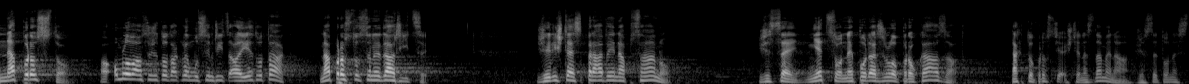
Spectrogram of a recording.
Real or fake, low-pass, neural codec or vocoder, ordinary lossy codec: real; 14.4 kHz; none; Opus, 64 kbps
